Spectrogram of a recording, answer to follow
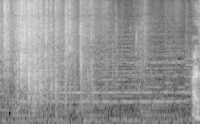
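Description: Foil wrapper of a Yu-Gi-Oh booster pack crinkling as it is torn open, loudest in the first half-second and then fading. Faint background music with held notes runs underneath.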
